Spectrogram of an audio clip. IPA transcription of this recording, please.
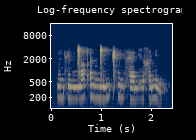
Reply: ũ n xʲ ɑ̃ n ŋ͡ǁ ɑ qʼ i n ŋ͡ǁ i n ǁʰ ũ n h æ n ɦ i χ ɪ n ɪ n

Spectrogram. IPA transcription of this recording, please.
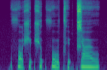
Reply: θ ɔ̰˦˨ ʃ ɪ˦ ʔ ʃ ʊ˦ ʔ θ o̰˦˨ ʊ̯ tʰ ɪ˦ ʔ t͡ɕ a˦ ʊ̯

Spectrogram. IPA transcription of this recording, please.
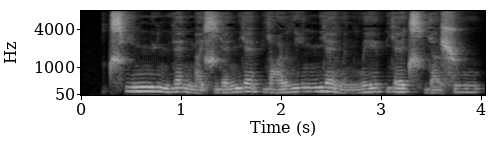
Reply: t͡ɕʰ i˥ n n̪ y˥˧ n ɥ ɛ˥˩ n m a˩ ɪ̯ ɕ j ɛ˧˥ n̪ j ɛ˥˩ p j ɑ˧˥ ʊ̯ l i˥ n n̪ j ɛ˥˩ l w ə˩ n l w e˥ ɪ̯ p j ɛ˥ t͡ɕʰ j ä˧˥ ʂ u˥

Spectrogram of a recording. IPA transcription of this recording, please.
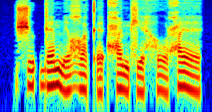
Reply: ʃ ɯ˦˥ ʔ ɡ ɛ˦˥ m e˨˦ ʁʷ a˥˨ kʼ ɛ˧˩ ʔ ħ ɛ˥˨ m xʲ ɛ˧˩ h o˧˩ ħ ɛ˥˨

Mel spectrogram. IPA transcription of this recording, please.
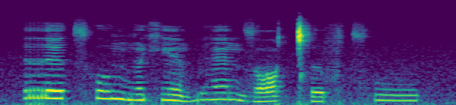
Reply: r ɛ˥ t͡sʰ o˥ ŋ ɡ ə̃˧ xʲ ɛ̃˧˩ bʱ ɛ̃˥ n z ɒ˩˧ ǀʰ ə˩˧ f t͡sʰ u˧

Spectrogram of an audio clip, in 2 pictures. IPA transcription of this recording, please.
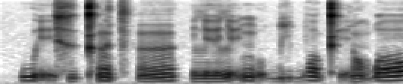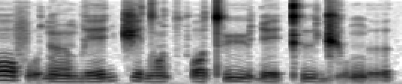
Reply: w ḛ x ɨ kʼ ə̃ t͡sʼ ə̃ː | l ɪ l ḛ ŋ o̰ ɓ i b ɔ kʼ ḛ ɾ ɔ̃ ɓ ɔː f o̰ ɗ ə̃ː b eː ɡ t͡ʃ ɪ d ɔ̃ t͡sʼ ɔ tʼ y ɗ e kʼ ɨ d͡ʒ o̰ ŋ ə̰

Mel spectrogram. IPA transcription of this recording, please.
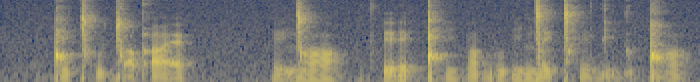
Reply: ǃ e˨ ǀʰ ṵ˦ ɡ͡ǀ o̰˦ qʼ æ̰˦ | ḛ˨ ŋ͡ǀ ɒ˦ | t͡sʼ ḛ˦ ɾ e˦ ʔ ǃʰ i˨ b ɒ˨ b u˦ ʔ i˦ ŋ͡ǀ ḛ˦ ǀʰ e˨ d ḭ˨ d ṵ˦ ǃ ɒ˦

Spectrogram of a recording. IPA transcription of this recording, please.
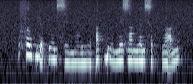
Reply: f ə˧ w ɓ ḭ˧˨ ə̯ k w ə̤˨˩ j s e̤˨˩ n ɔ̤˨˩ l i̤˨˩ ə̯ ʔ a˦˥ t̚ ɓ ṳ˨˩ ə̯ n e˧ z a˧ n l ə˨˦ j s ə˨˩ p̚ h w a̰˧˥ n

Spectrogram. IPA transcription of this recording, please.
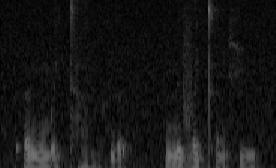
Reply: ʔ əː˧ ŋ m ə̰˧˥ j t̪ʰ a̤˨˩ n k w ə˨˩ p̚ | n ɨ˧ v ə˨˦ j t̪ʰ ə̰˧˨ n x i˨˦

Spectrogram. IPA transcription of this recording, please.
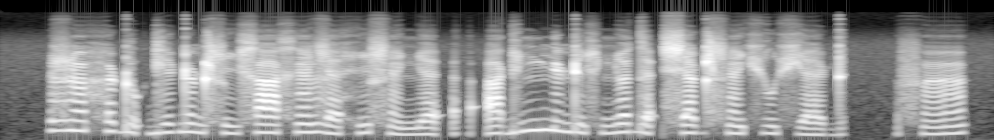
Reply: ɮ œ̃˦ h œ˧ ɖ u˨ ʔ ɡ j i˦ ɖ œ̃˧ ɖ ɬ i˨ x a˦˨ x ɛ̃˦ ɮ ɛ˨ h i˦ ɬ ɛ̃˨ ɲ ɛ˦ ʔ | ʔ a˨ ɡ i˦ ɲ nʲ ɛ̃˧ ɖ i˨ x ɲ œ˦ d ɛ˨ ʔ ɕ a˦ ɖ ɬ ɛ̃˧ ç u˧ ç ɛ˨ ɖ | f œ̃˨˦

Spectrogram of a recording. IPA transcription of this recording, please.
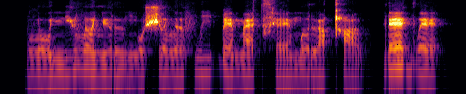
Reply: l o nʲ ɯ l ɤ lʲ o ɾ ɯ ŋ o ʃ ə l ə f w i ɓ ɛ m æ t͡sʰ ɛ m ɤ ɾ ɯ qʰ ɤ | ɾ ɛ ɡ w ɛ

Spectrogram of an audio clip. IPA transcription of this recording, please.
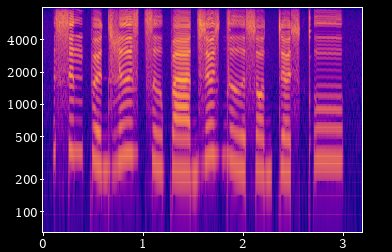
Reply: s ə˥ n p œ˩ d ɮ əː˥ z t͡s ɤ˩ p aː˩ d͡z œ˥ z d ɤː˩ s ɔ˩ d t œ˩ s kʼ o˥

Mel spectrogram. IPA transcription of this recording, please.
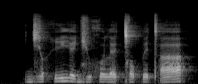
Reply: d͡ʑ ɤ h i j e d͡ʑ u x o l ɛ ǀ ɔ p e tʼ a

